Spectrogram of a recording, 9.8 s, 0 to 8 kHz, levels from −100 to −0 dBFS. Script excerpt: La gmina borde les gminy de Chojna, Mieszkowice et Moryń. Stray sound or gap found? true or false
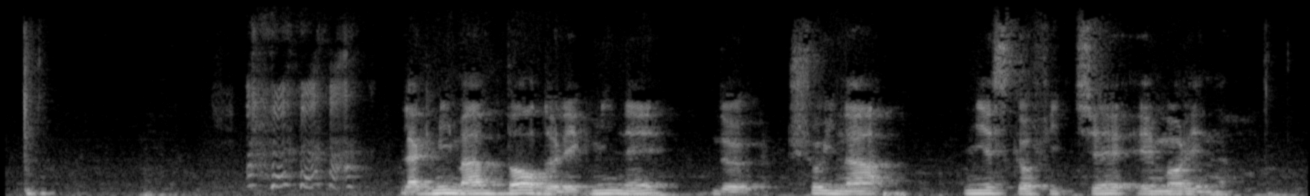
true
